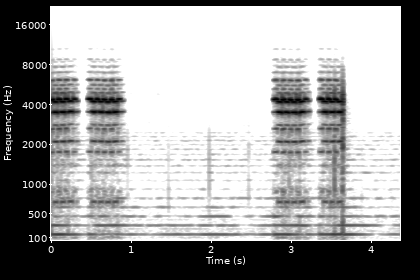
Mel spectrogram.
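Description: Landline telephone ringing in double rings: a pair of short rings at the start and another pair a little under three seconds later, before the handset is picked up.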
